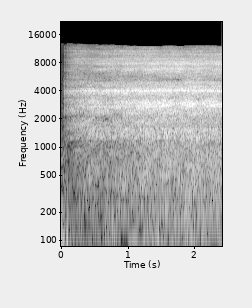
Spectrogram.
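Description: A loud, steady hiss that starts abruptly and builds over about a second, then holds, with its energy high in pitch.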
